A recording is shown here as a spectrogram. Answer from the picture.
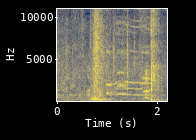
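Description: A rooster crowing once, a drawn-out call, over background crowd voices; near the end a single sharp smack, a volleyball being struck.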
